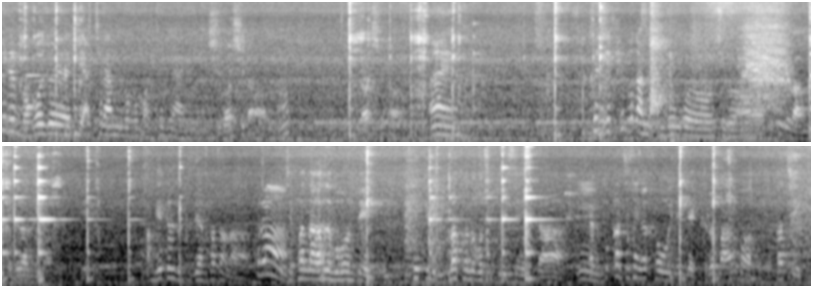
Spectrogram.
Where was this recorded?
in a restaurant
